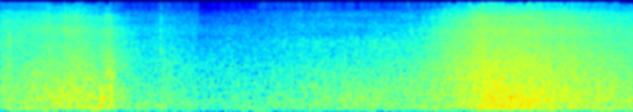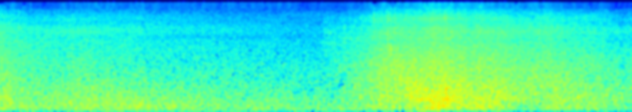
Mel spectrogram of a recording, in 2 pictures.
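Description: Surf rolls onto a wild beach beside the jungle in Costa Rica, broad crashing waves swelling and receding about every five seconds over a constant wash of water and wind.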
